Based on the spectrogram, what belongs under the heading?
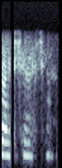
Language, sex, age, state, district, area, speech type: Kashmiri, female, 30-45, Jammu and Kashmir, Ganderbal, rural, conversation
